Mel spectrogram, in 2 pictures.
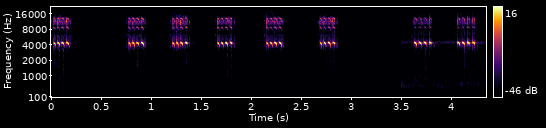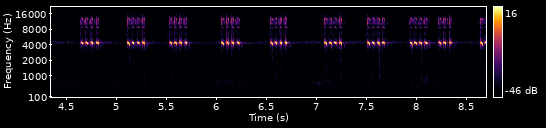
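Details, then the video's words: Repeated high pulsed cricket chirps, about two per second, joined midway by a faint continuous thin trill and soft background hiss underneath the chirping. "Cricket Sounds"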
